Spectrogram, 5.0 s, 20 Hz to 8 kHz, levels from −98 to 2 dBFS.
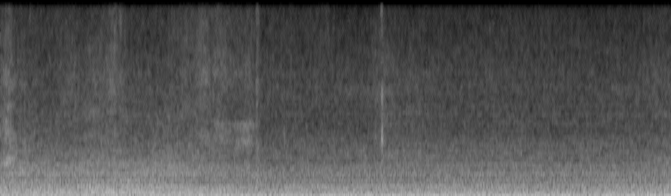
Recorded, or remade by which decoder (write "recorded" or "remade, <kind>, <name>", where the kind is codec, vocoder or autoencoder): remade, vocoder, Vocos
